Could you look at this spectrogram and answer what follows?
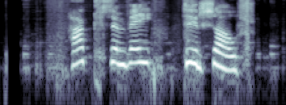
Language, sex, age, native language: Icelandic, female, 8, Icelandic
